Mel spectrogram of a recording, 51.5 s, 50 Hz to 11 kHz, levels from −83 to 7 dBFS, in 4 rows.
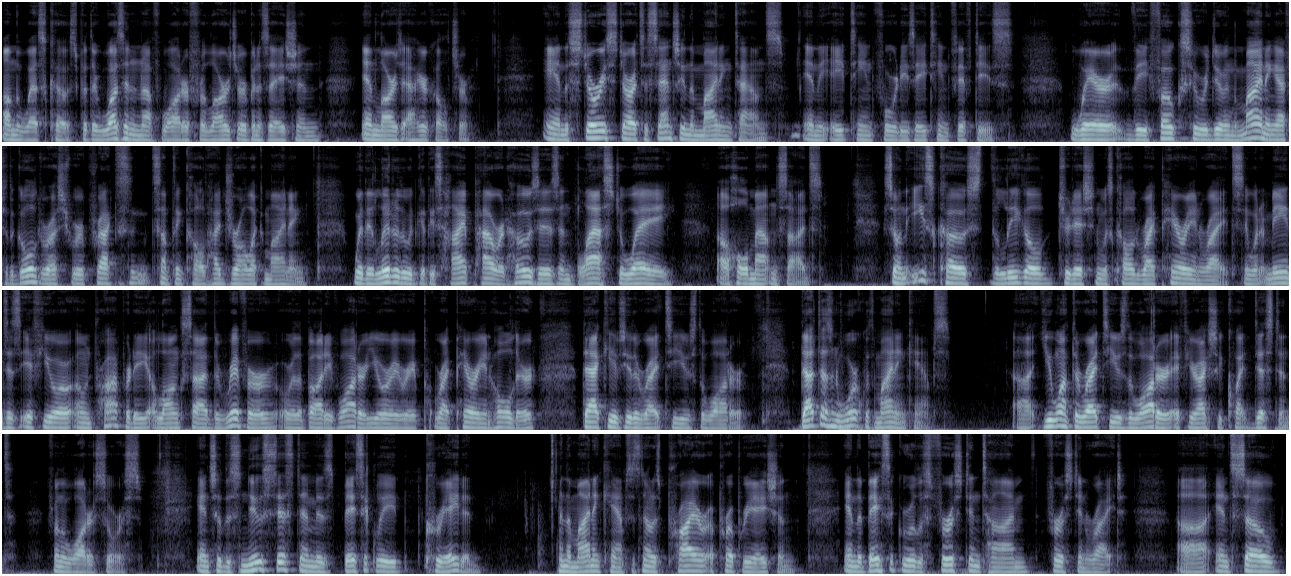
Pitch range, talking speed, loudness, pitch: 105-125 Hz, 185 wpm, -23 LUFS, 115 Hz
